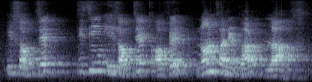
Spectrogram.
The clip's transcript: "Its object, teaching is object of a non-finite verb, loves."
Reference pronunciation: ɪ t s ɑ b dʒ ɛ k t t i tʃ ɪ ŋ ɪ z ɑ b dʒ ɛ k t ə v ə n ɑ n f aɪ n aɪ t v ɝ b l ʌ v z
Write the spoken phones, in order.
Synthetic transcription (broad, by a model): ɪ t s ɑ b dʒ ɛ k t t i s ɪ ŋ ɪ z ɑ b dʒ ɛ k t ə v ə n ɑ n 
